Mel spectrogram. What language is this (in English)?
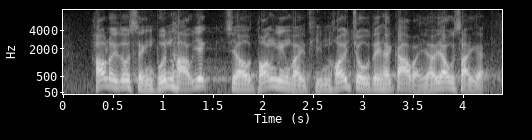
Cantonese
